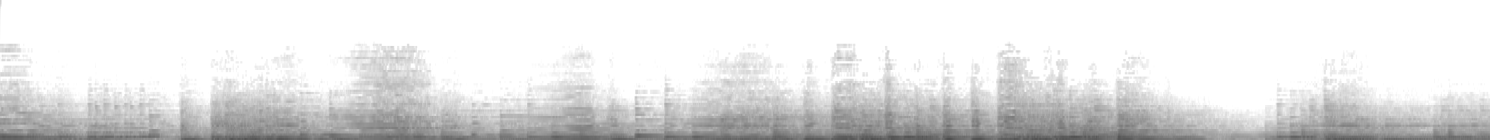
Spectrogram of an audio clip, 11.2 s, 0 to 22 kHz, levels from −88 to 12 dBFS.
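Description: Nothing goes wrong anywhere in the recording, so there's no technical fault to point to here.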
